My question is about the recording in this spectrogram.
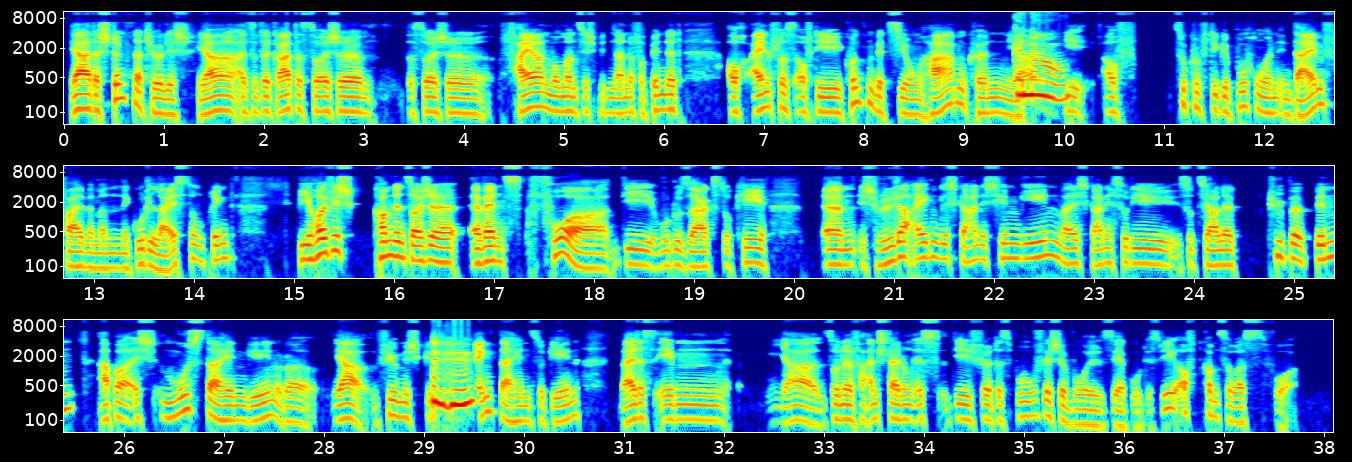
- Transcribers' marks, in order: distorted speech; other background noise
- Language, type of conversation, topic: German, advice, Wie kann ich mit sozialen Ängsten auf Partys und Feiern besser umgehen?
- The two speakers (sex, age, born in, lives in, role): female, 30-34, Germany, Germany, user; male, 30-34, Germany, Germany, advisor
